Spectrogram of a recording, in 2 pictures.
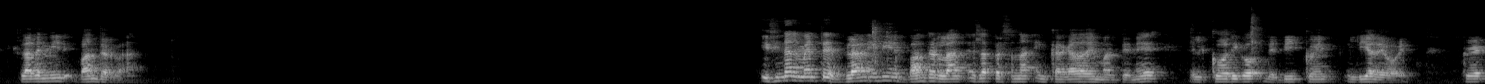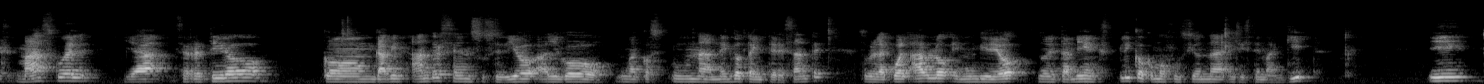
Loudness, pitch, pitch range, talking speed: -25 LUFS, 130 Hz, 125-145 Hz, 105 wpm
